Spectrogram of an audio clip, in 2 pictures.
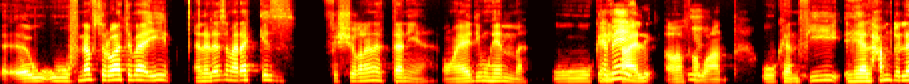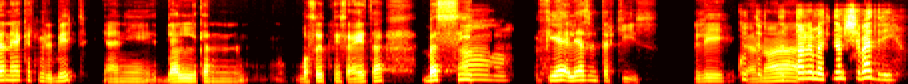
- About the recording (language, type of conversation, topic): Arabic, podcast, إيه أصعب تحدّي قابلَك وقدرت تتخطّاه؟
- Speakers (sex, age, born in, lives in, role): female, 50-54, Egypt, Portugal, host; male, 20-24, Saudi Arabia, Egypt, guest
- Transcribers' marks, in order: tsk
